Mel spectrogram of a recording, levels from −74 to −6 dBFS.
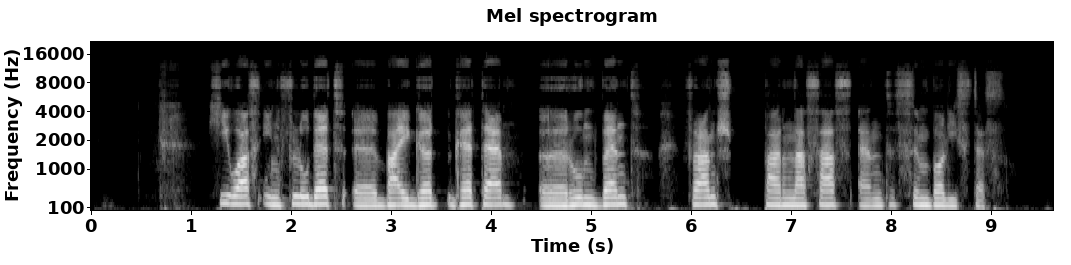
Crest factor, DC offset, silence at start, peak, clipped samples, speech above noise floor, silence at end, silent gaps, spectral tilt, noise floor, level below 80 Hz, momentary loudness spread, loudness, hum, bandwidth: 16 dB; under 0.1%; 0.7 s; -2 dBFS; under 0.1%; 44 dB; 0.55 s; none; -6 dB/octave; -61 dBFS; -46 dBFS; 12 LU; -18 LUFS; none; 14.5 kHz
